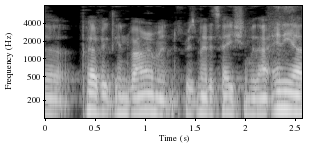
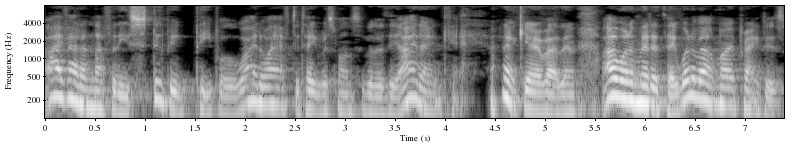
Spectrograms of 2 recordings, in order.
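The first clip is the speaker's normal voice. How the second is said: put-on griping whine; 4 semitones higher than usual. Acting out the inner voice a man described hearing; imitating a whining inner voice. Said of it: "this sort of whining, complaining um, voice".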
